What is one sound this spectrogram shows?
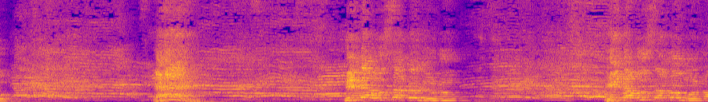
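A young man raps rhythmically into a microphone, heard through loudspeakers.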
